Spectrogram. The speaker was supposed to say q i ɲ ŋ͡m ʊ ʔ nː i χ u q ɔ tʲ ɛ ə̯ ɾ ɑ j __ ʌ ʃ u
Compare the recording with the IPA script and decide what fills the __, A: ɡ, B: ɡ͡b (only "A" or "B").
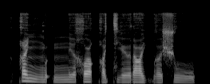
B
